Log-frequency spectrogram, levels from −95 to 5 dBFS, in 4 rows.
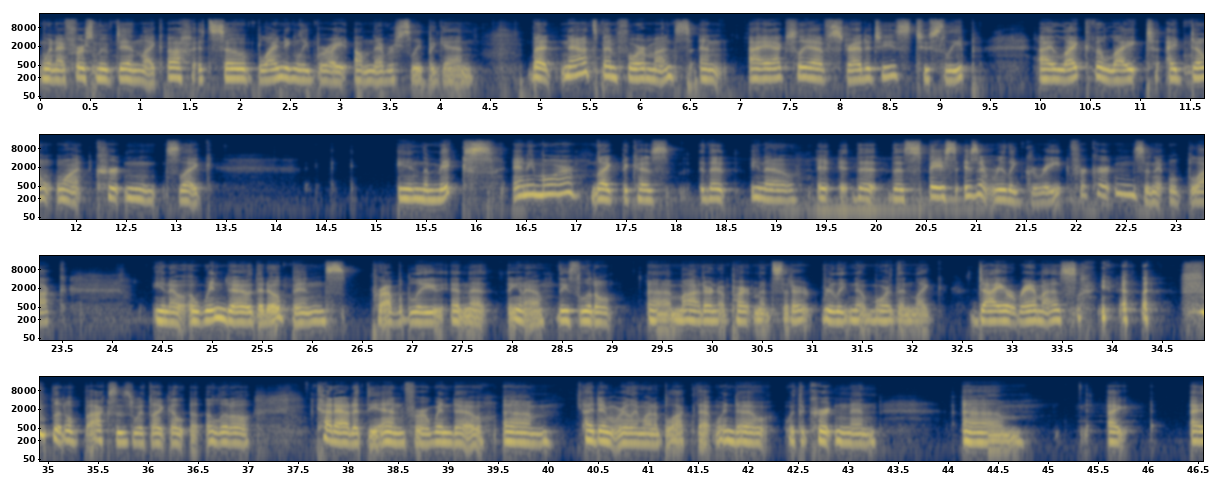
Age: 40-59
